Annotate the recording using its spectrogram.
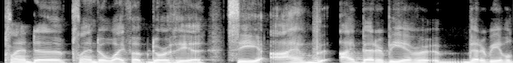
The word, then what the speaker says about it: Dorothea: Dorothea? – Yeah. – Yeah, it looks like Dorothy, but it's Dorothea is how they pronounce Dorothea.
